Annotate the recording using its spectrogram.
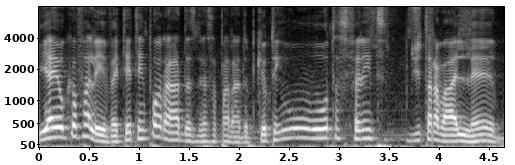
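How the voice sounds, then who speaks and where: A man talks at a fairly quick pace, his pitch swinging very widely. Music plays in the background. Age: 30s. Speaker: podcast host, stand-up comedy scene. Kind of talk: casual solo monologue. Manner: talkative, fast.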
